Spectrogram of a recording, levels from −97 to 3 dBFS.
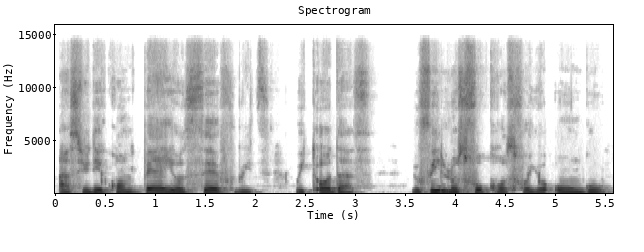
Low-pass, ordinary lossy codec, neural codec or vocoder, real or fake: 14.4 kHz; none; vocoder, 44.1 kHz, 128 mel bands every 512 samples, BigVGAN v2; fake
